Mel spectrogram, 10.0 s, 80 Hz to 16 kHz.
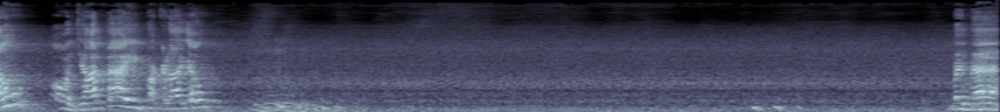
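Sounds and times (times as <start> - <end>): room hiss: 0.0 - 10.0.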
